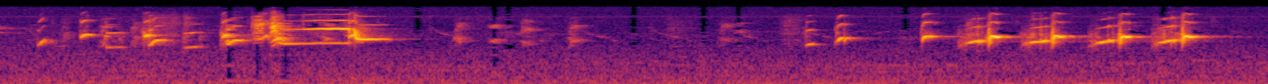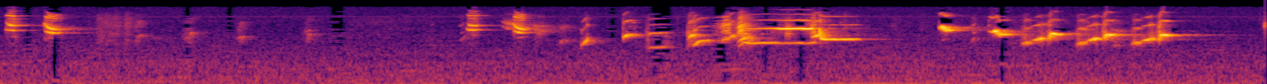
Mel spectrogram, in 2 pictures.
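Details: Italian European goldfinch song in spaced bursts of sharp, high, metallic twitters and trills separated by short silences, each phrase a quick tumble of bright notes.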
